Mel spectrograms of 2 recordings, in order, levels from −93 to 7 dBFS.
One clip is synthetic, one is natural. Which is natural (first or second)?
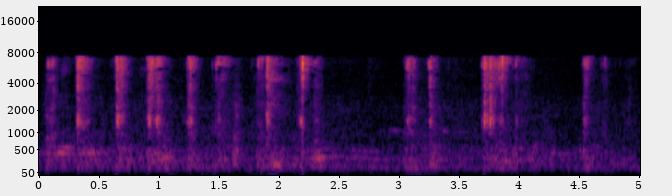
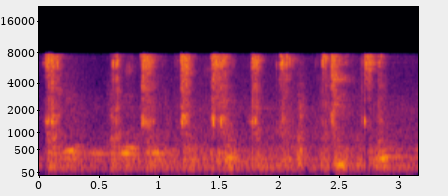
second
